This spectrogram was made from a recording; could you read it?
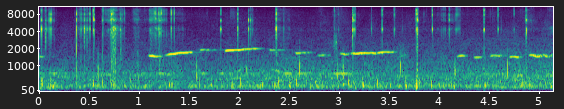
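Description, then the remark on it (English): Someone whistles a simple tune, moving through a string of sustained, steady notes at a moderate volume, with scattered clicks and knocks in the background. “Whistling.”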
